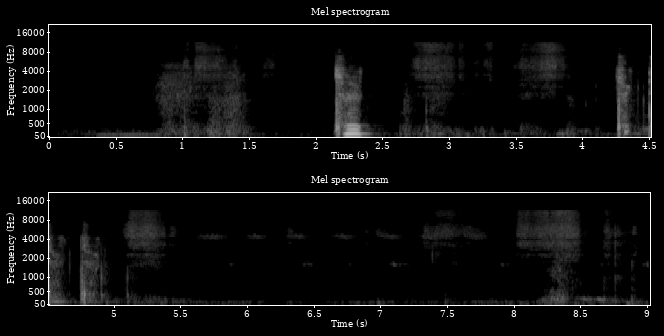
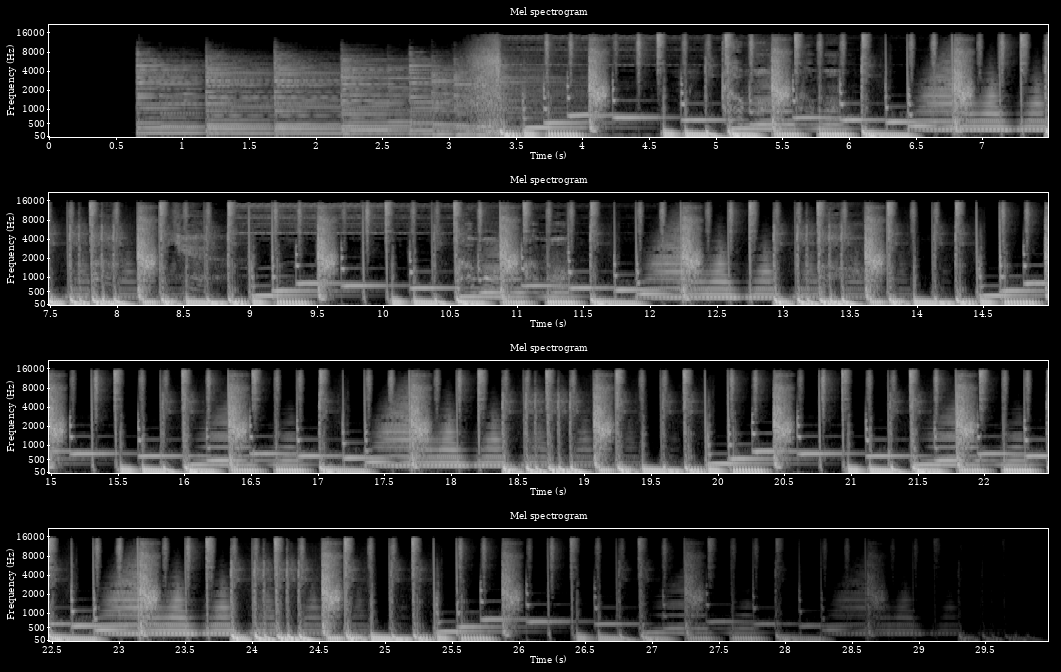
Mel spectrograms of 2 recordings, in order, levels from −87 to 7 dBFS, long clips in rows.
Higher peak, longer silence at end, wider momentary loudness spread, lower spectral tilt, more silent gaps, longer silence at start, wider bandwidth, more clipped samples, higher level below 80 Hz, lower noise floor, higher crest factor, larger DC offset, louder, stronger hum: second, -16 dBFS vs -4 dBFS; second, 0.6 s vs 1.95 s; first, 30 LU vs 10 LU; first, -6 dB/octave vs -4.5 dB/octave; neither; first, 2.15 s vs 0.65 s; second, 11.5 kHz vs 16 kHz; neither; second, -68 dBFS vs -28 dBFS; second, -78 dBFS vs under -90 dBFS; first, 26 dB vs 18 dB; neither; second, -37 LUFS vs -20 LUFS; neither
